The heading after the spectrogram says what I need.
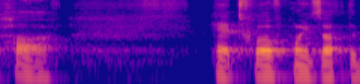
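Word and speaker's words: Haugh: Uh Haw I think his name name is pronounced Hoff had 12 points off the bench.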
